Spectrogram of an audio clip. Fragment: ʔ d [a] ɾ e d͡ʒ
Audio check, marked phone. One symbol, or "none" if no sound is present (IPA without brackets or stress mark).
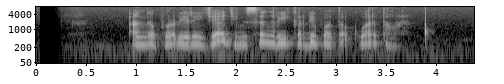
i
